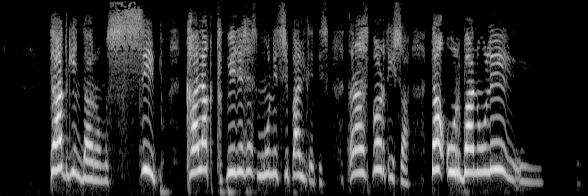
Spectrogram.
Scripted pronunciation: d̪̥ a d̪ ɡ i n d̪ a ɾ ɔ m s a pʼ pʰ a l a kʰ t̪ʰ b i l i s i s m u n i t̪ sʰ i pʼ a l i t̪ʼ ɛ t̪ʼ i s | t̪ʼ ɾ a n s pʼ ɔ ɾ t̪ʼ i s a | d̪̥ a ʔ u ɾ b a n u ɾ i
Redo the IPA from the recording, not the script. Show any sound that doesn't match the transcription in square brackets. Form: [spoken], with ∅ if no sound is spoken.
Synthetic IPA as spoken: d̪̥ a d̪ ɡ i n d̪ a ɾ ɔ m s [i] pʼ [kʰ] a l a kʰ t̪ʰ b i l i s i s m u n i t̪ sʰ i pʼ a l i t̪ʼ ɛ t̪ʼ i s | t̪ʼ ɾ a n s pʼ ɔ ɾ t̪ʼ i s a | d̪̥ a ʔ u ɾ b a n u [l] i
